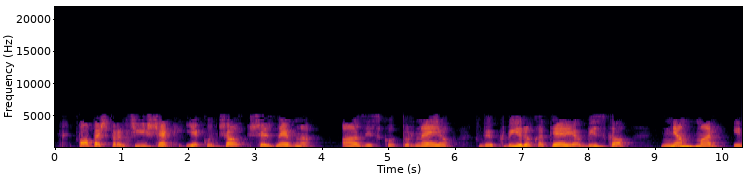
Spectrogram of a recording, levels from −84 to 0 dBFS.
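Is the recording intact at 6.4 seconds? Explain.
No. At 6.4 seconds, as throughout the clip, the speech is heavily degraded, with nothing above 5 kHz. The cause is likely AAC compression at a low bitrate, which fits an AAC-LC stream of around 16 kbps. With so few bits per frame, the encoder drops the upper band entirely and quantises the remaining spectral lines coarsely, leaving gaps. The result sounds dull and smeared, with a warbling, fizzy texture on sustained sounds and sibilants.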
